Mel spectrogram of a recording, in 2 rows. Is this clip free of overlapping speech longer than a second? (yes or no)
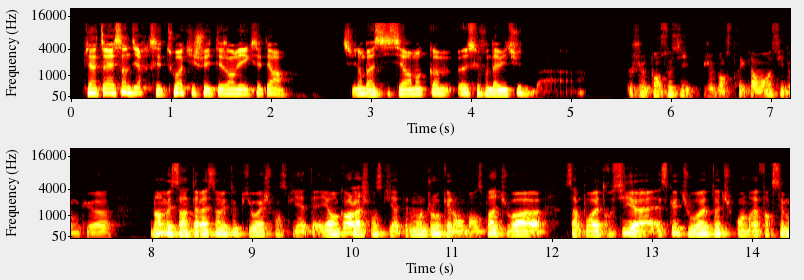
yes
